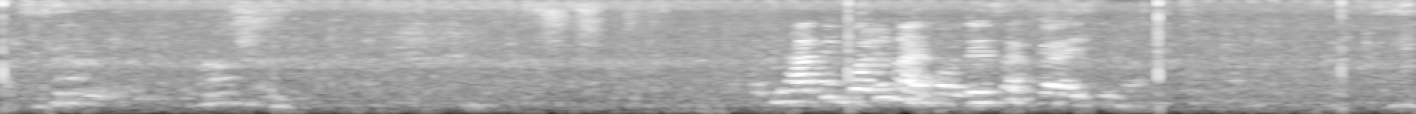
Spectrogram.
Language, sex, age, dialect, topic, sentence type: Bhojpuri, male, 51-55, Northern, banking, statement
